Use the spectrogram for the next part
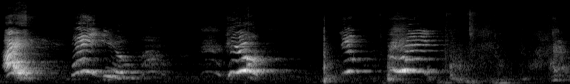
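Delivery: high, loud, broken outburst; enraged yelling. Acted. Wife hating husband at quarrel's peak, enraged yelling. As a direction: hurl each word at him with pauses between.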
